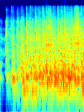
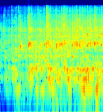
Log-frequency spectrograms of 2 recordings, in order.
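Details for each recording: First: Old sewing machine running empty without thread clatters loudly and rapidly from worn, loose linkages underneath; it also fails to stitch or feed the cloth. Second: Old sewing machine after tightening only the loose lower parts, no other settings changed: steady stitching clatter about four beats a second, no heavy knock; previously very noisy, not stitching or feeding cloth.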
